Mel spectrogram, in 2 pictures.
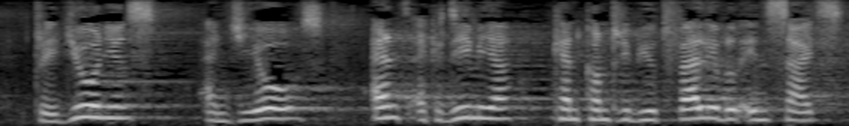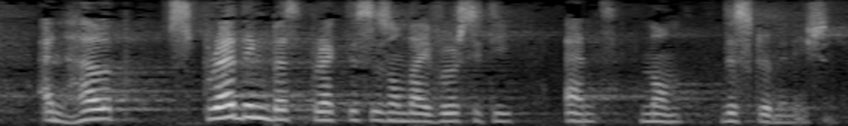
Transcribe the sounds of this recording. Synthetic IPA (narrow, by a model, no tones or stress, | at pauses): tɹedjunjə̃ns | ɛ̃nd͡ʒioz | ɛ̃ndɛkadimiakɛ̃nkɔ̃ntɹɪbjutv̥æljəbəlɪ̃nsajts | ɛ̃nɦɛlˠpspɹɛdɪ̃ŋbɛst̚pɹæk̚tɪsɪzɔ̃ndaɪvɜɹsɪti | ɛ̃nnɔ̃n | dɪskɹɪmɪneʃə̃n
